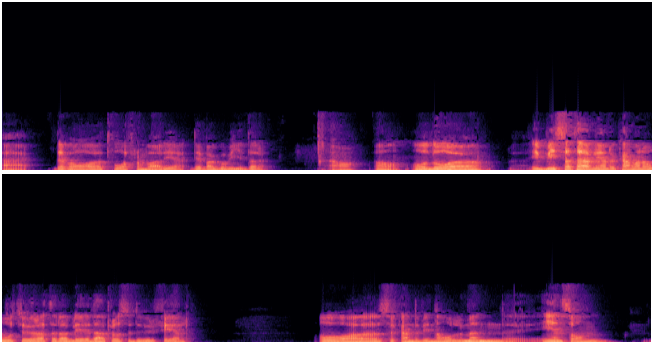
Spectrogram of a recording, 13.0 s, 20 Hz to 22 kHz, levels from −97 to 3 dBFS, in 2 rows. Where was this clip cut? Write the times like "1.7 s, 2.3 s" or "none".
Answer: 3.7 s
